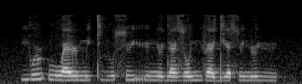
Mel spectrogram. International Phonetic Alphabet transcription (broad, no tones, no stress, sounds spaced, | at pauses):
j u ɭ ʔ u w æ ɭ m i tʲ ʎ u s y rʲ ɯ n ø d æ z o nʲ v æ dʲ æ s y nʲ ɭ y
